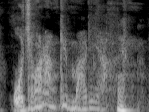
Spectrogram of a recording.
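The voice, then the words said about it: Imitates another person's voice. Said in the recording (Korean): “변희봉 성대모사”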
